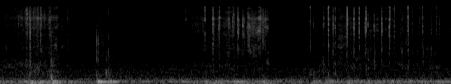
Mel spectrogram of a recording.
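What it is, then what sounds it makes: Plastic and aluminum computer keyboard. Dark-painted nails scratch and tap across the key rows of a white low-profile computer keyboard with plastic keys on an aluminum base. Bursts of bright, dry scratching and rapid clicking rise and fall over a steady low hum.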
